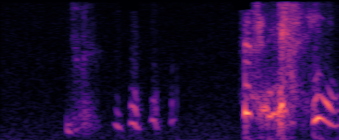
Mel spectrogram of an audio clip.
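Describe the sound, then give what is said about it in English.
A person sneezes. A few short voiced catches of breath build up, then a brief pause, then a loud, drawn-out sneeze burst. “Excuse me. Is that a sneeze? Bless you.”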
